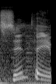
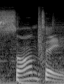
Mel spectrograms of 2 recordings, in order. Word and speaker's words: Sante: In the English community, we've always pronounced it Cynth, but we've spoke to him. It is Sante.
